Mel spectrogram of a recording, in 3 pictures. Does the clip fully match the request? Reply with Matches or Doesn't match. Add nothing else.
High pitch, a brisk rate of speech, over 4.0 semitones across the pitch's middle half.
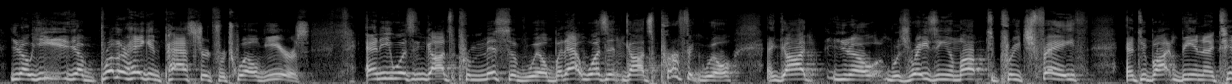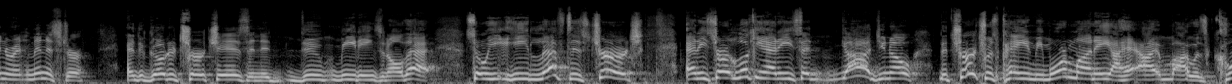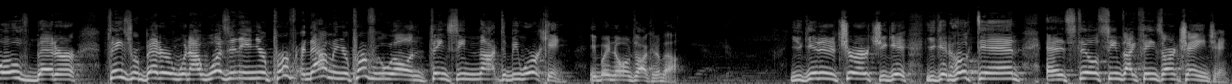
Doesn't match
